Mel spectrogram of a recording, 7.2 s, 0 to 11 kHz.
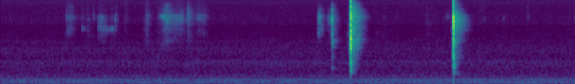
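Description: Leather case of a FiiO M17 portable player being handled and pried off: faint rustling of fingers on the case, then sharp snapping clicks, a small one followed by a loud one about four seconds in and another loud one about a second later.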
